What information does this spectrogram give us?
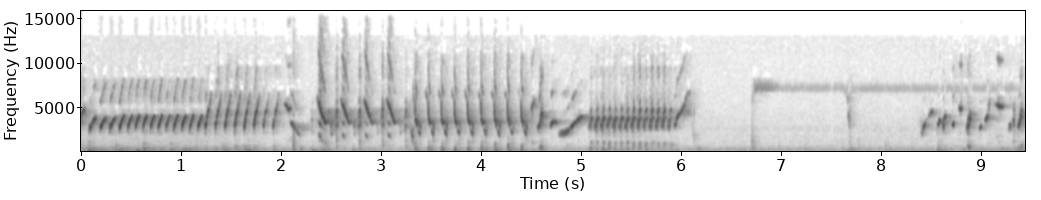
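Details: Trained nightingale singing in the Oued El Alleug song style, copied from an old cassette: a fast, even trill of repeated notes, then buzzy rattling phrases, a thin high whistle held for about two seconds, and a closing burst of chirps.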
